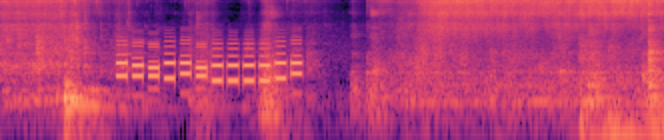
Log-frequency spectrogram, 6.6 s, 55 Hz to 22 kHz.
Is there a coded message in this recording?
Yes: DTMF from 1.1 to 3.0 s, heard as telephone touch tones, dialled by machine, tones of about 110 ms, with the noise of a restroom. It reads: 9876#722226#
